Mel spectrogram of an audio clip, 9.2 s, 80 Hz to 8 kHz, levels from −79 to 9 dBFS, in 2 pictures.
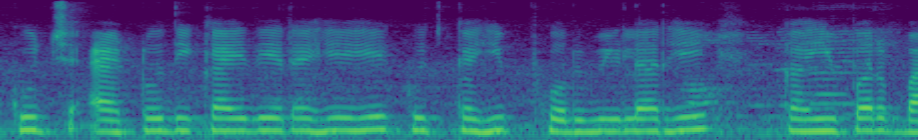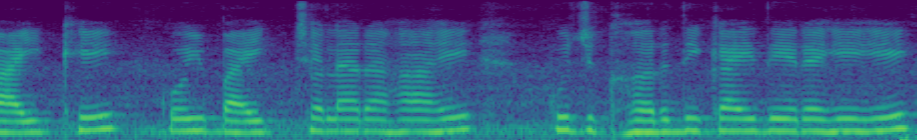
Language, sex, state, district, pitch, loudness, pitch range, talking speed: Hindi, female, Maharashtra, Nagpur, 215 Hz, -18 LUFS, 210-225 Hz, 170 wpm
